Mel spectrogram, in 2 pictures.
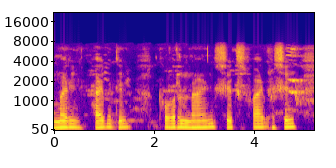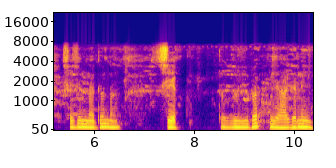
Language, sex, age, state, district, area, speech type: Manipuri, male, 45-60, Manipur, Churachandpur, rural, read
